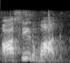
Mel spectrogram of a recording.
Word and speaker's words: आशीर्वाद: यह अशुद्ध है और यह शुद्ध है, क्योंकि यह र जहां पर चढ़ता है, जिस वर्ण पर चढ़ता है उससे पूर्व में अर्थात पहले में उसका उच्चारण होता है। जैसे आशीर्वाद, तो र यहां हुआ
